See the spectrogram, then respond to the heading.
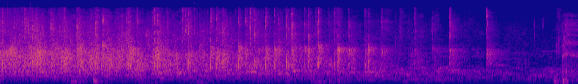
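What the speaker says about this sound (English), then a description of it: "another round of applause, please, as they depart" Audience at a census report launch event giving a round of applause, dense clapping from many hands that starts strong and gradually thins out and fades toward the end.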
